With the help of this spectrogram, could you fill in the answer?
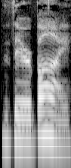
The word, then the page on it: thereby: American English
